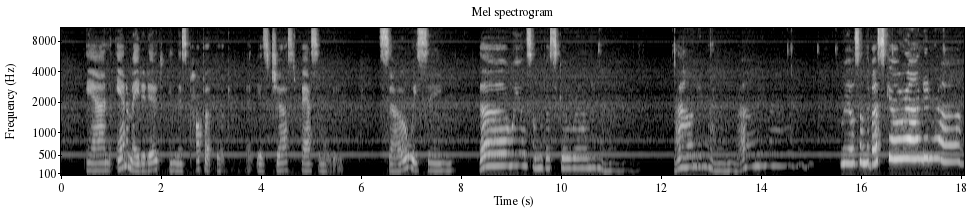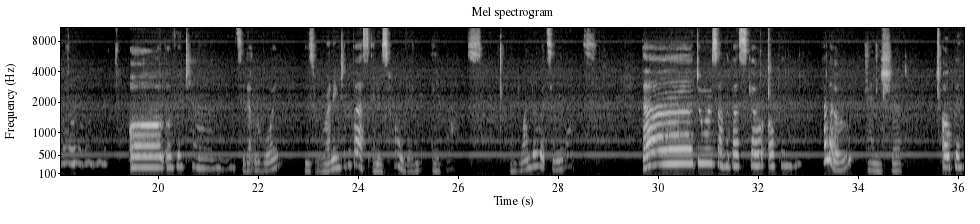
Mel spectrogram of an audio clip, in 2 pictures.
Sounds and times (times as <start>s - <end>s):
Speech: 0.5s - 5.6s, 6.4s - 7.8s, 8.4s - 11.3s, 12.3s - 14.6s, 15.6s - 18.5s, 19.4s - 22.4s, 23.0s - 28.7s, 29.7s - 34.9s, 35.6s - 36.1s.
